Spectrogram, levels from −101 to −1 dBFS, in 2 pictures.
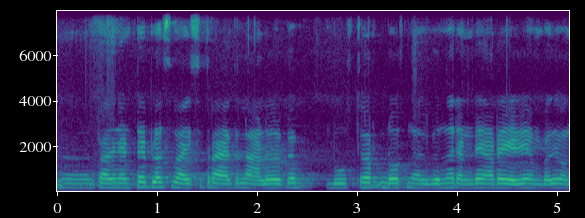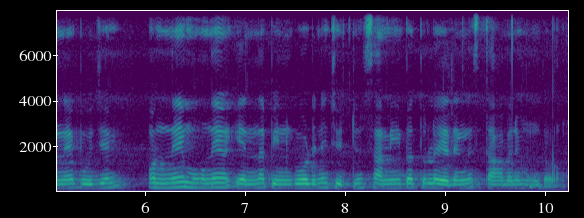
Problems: background sounds at intervals, low volume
